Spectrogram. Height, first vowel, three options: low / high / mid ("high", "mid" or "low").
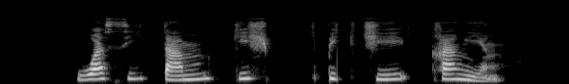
low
